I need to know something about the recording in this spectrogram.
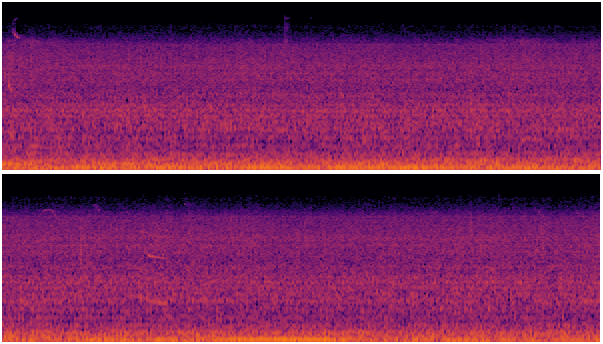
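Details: Steady low hum of passing road traffic and outdoor urban background, with faint murmurs.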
